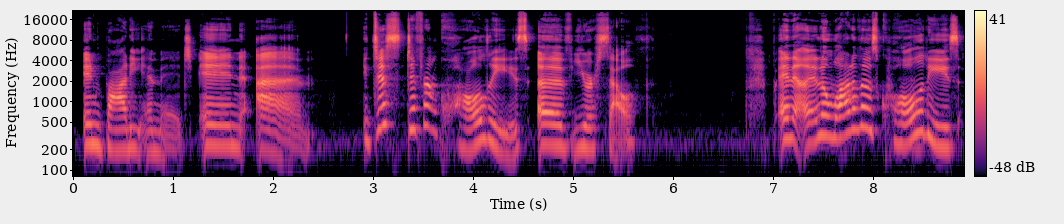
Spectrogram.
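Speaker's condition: No condition

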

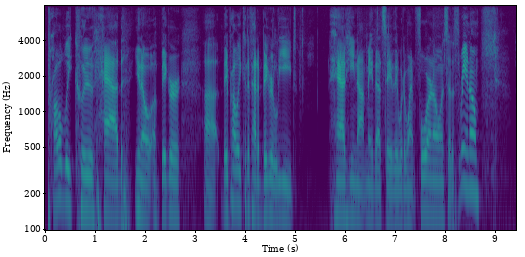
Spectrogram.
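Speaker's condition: No condition

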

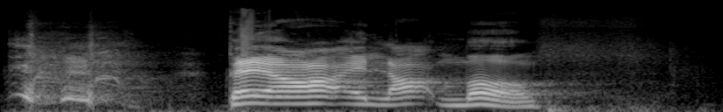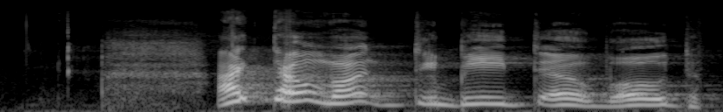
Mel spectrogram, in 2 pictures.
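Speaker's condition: Speech impediment; initially misdiagnosed

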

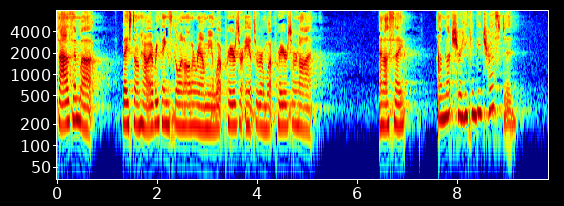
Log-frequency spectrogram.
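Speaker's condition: Cleft lip and palate, severe

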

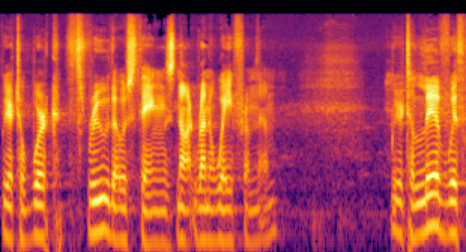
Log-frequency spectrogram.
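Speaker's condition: No condition

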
